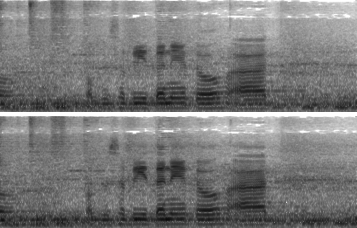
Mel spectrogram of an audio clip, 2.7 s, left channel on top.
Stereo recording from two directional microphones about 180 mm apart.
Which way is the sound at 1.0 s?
5° left (ahead or behind).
